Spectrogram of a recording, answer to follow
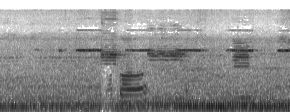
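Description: Alfa three-wheeler auto-rickshaw running along the road, its engine hum and road noise heard from inside the open-sided passenger compartment. A sharp click comes about halfway through, followed by a brief call.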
